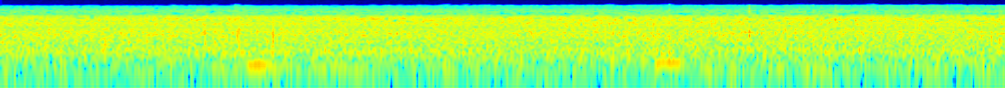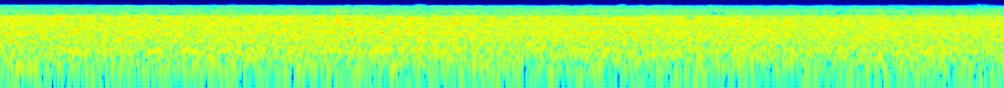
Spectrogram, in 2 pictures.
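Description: Steady rushing of a waterfall, an even wash of water noise at a constant level. A few short, low sounds falling in pitch come over it, twice slightly louder, about a second in and at three seconds.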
